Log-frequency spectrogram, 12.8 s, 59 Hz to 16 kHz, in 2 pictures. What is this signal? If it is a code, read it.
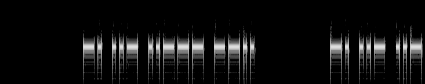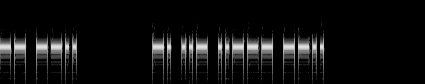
Morse code, heard as a keyed tone, about 22 wpm, 700 Hz. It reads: NU2Z NU2Z NU2Z
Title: USA Call Signs - 4 Characters - Repeated 3x - 22wpm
